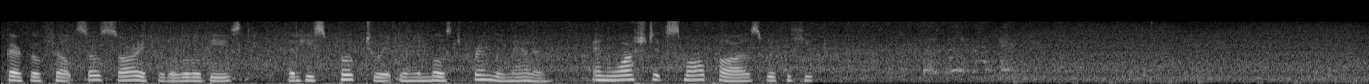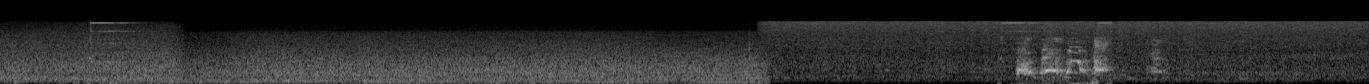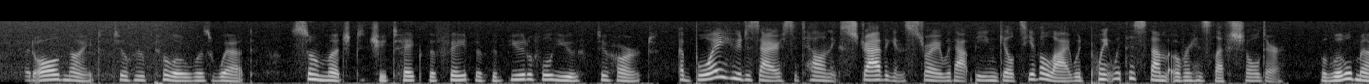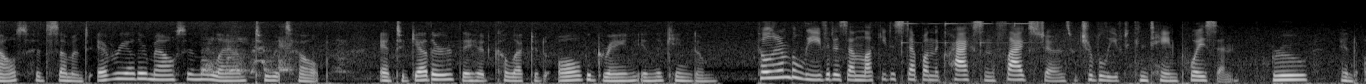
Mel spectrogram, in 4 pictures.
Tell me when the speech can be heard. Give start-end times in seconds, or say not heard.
0.1-8.2, 27.6-54.6.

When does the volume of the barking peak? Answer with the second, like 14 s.
24 s.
